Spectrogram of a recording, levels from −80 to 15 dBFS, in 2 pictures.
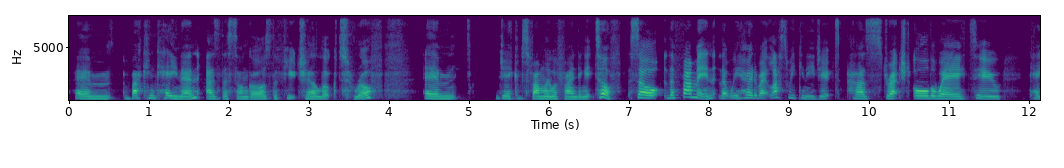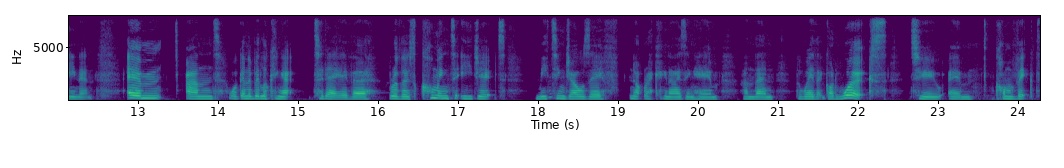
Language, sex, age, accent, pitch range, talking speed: English, female, 20-39, British, 170-210 Hz, 165 wpm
